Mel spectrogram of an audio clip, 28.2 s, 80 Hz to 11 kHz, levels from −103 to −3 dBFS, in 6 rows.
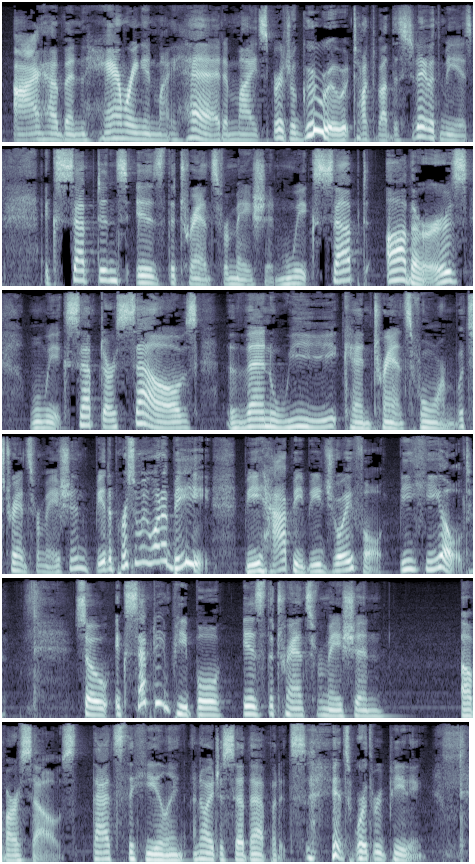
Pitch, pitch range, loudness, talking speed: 155 Hz, 135-185 Hz, -15 LUFS, 150 wpm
